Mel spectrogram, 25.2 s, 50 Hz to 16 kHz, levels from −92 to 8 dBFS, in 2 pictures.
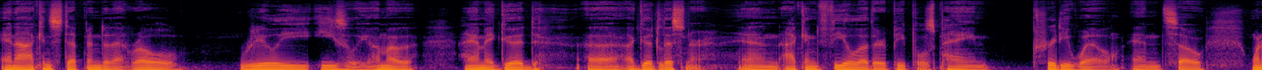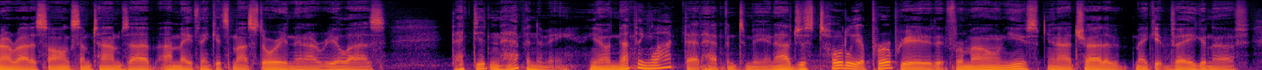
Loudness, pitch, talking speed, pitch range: -24 LUFS, 90 Hz, 190 wpm, 80-100 Hz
